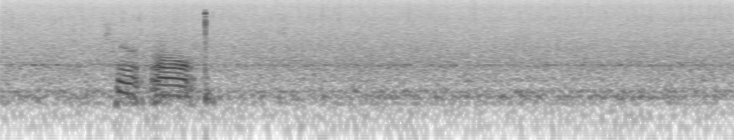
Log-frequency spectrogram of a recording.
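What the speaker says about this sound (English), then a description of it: "it looks like I can't turn off the rain, so it looks like we might be in the rain" Steady rain falls in Minecraft, a soft continuous hiss running through the whole stretch while a voice speaks briefly near the start.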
